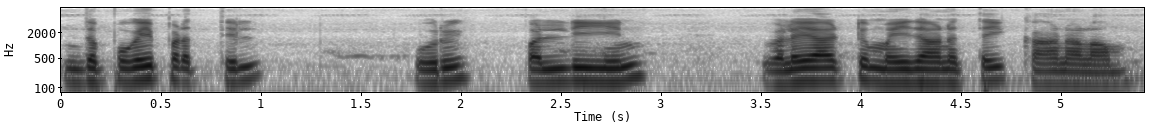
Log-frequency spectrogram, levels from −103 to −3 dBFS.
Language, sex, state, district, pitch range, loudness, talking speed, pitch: Tamil, male, Tamil Nadu, Nilgiris, 135-155 Hz, -19 LUFS, 75 wpm, 145 Hz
